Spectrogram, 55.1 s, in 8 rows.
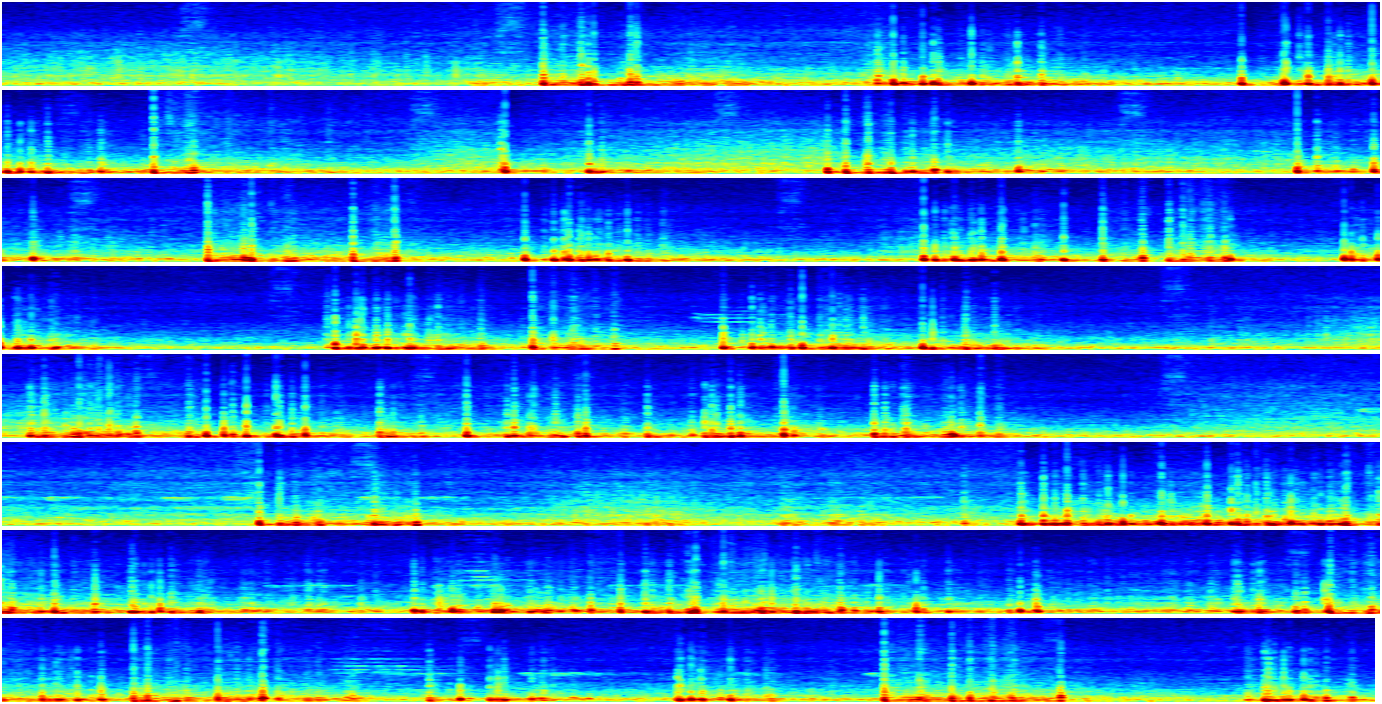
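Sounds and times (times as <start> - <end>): fireworks booms and bangs: 0.0 - 55.0.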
